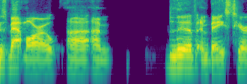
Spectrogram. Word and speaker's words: Morrow: No, it's Morrow, like okay. tomorrow.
